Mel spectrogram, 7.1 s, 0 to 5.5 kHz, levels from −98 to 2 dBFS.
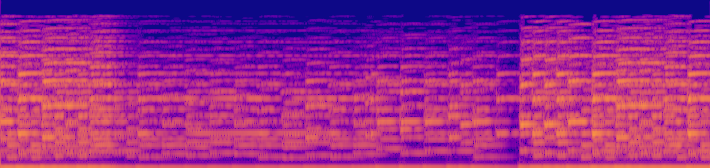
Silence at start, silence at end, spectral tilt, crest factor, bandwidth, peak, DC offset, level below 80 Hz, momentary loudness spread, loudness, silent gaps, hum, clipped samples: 0 s; 0 s; -7.5 dB/octave; 18 dB; 4.5 kHz; -12 dBFS; 1%; -60 dBFS; 12 LU; -30 LUFS; none; none; under 0.1%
